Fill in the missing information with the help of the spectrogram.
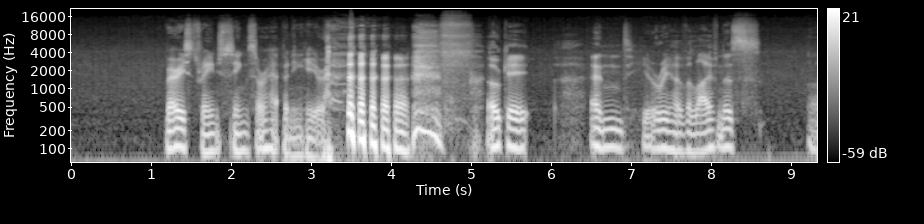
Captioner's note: loud laugh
